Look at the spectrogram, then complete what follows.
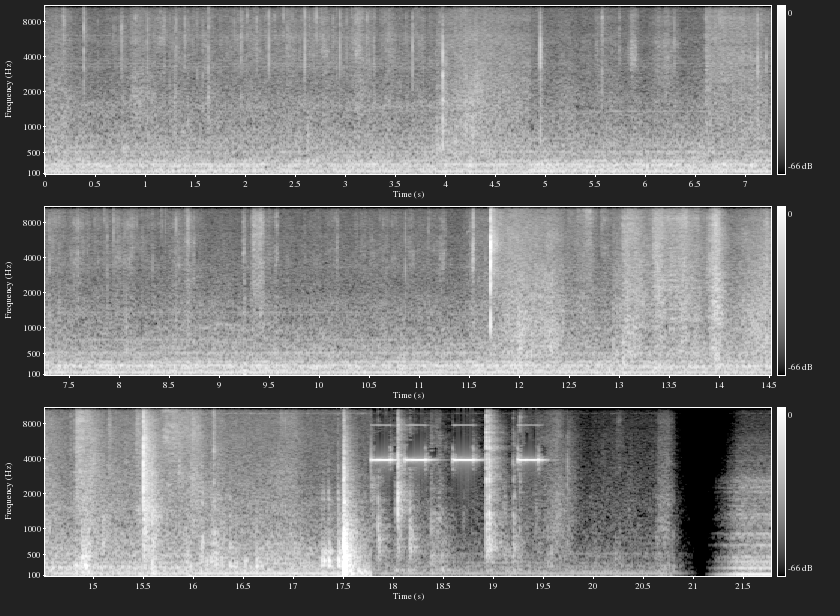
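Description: Soft taps and presses as a round wooden tool pushes into the centres of filled bread dough on a tray, over a steady low hum. Then four short, high electronic beeps from an oven's control panel as it is set to proof the dough.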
